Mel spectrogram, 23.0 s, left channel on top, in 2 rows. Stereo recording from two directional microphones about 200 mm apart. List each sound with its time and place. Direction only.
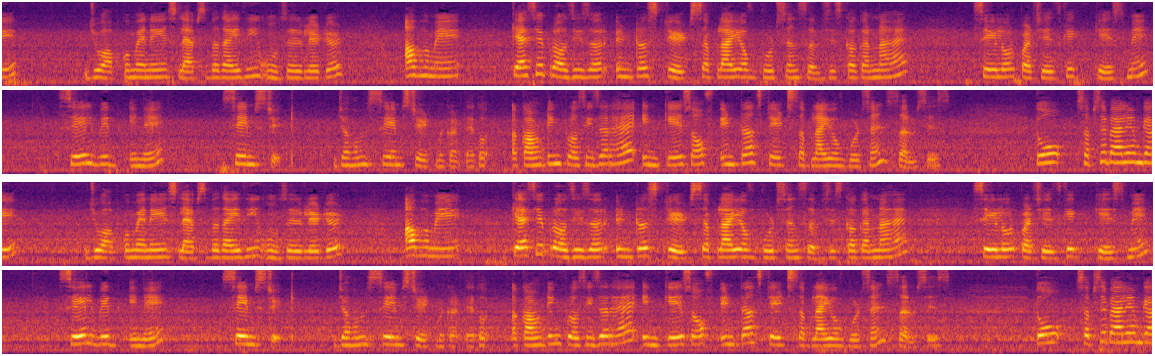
0.9 s a woman's voice: 30° left (ahead or behind)
21.8 s a woman's voice: 35° left (ahead or behind)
